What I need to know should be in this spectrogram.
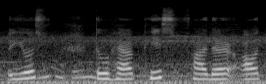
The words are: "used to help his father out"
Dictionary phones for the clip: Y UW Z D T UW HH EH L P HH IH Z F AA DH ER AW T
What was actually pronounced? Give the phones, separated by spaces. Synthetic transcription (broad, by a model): Y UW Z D T UW HH EH L P HH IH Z F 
